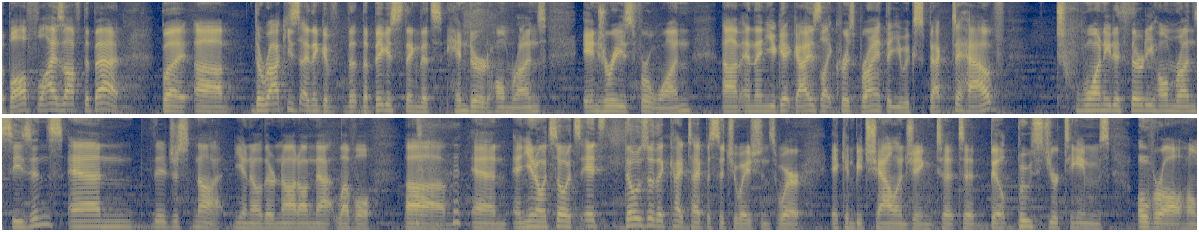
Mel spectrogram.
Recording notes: recorded LIVE from the DNVR studios and Colfax & York!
